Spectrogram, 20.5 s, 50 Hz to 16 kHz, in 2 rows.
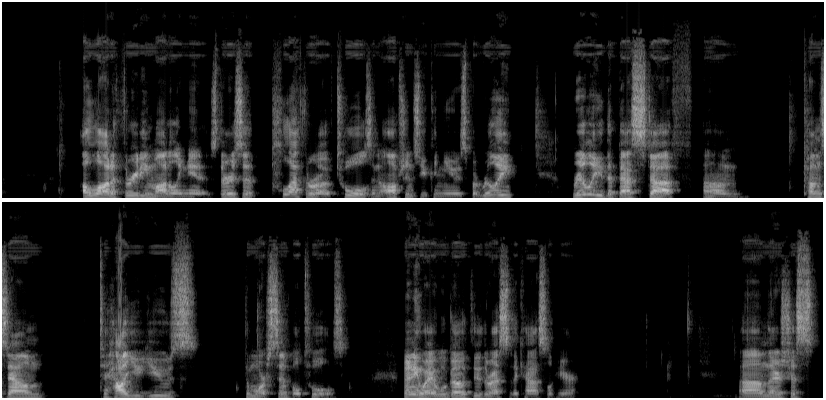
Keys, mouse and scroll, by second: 4.3-5.5 middle drag, 9.3-10.8 middle drag, 11.1-12.6 middle drag, 12.8-15.5 middle drag, 18.4 click, 19.7-20.5 middle drag.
